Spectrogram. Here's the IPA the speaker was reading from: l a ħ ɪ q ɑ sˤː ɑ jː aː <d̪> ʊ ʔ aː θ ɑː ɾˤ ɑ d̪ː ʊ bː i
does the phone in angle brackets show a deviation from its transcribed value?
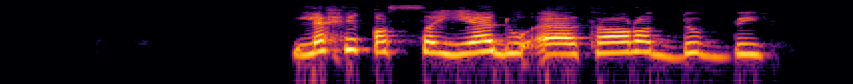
no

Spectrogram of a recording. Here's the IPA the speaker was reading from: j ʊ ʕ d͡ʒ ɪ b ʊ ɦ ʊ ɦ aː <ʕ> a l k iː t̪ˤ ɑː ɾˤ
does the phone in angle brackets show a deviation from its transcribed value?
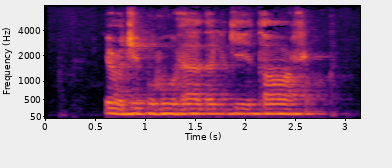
yes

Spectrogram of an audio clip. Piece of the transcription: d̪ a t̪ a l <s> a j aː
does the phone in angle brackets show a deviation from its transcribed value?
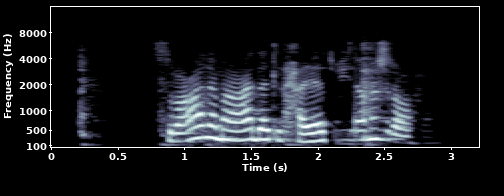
yes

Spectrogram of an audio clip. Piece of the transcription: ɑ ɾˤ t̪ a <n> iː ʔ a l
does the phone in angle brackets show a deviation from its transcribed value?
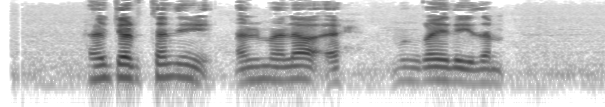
no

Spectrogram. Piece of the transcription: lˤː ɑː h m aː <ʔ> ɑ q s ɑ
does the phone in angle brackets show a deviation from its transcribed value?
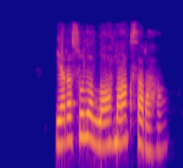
no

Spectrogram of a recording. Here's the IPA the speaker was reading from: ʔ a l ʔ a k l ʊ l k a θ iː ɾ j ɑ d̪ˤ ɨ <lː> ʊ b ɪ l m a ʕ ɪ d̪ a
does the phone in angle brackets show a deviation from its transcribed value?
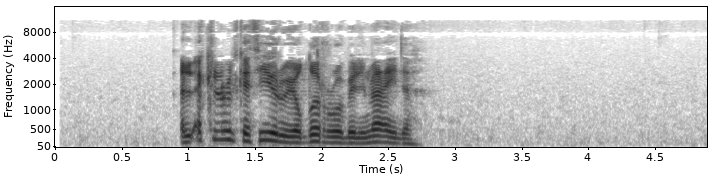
yes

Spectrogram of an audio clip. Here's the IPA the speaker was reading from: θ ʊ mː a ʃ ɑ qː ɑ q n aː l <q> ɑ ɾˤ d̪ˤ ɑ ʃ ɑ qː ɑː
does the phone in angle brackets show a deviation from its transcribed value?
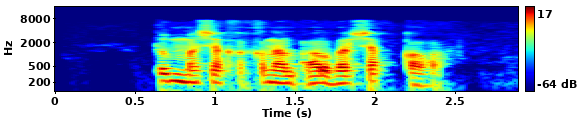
yes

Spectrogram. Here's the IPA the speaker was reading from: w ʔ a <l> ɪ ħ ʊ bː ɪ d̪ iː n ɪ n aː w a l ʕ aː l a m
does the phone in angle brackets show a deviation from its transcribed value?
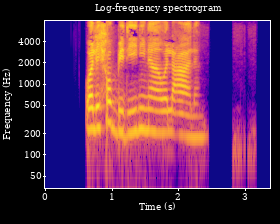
no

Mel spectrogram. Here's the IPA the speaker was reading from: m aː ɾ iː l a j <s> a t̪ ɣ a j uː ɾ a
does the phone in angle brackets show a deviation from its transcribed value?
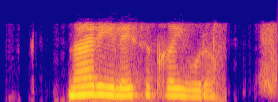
no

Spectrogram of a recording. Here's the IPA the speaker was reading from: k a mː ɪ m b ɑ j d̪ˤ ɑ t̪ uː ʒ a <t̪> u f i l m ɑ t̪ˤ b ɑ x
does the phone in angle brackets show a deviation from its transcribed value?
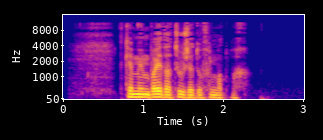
yes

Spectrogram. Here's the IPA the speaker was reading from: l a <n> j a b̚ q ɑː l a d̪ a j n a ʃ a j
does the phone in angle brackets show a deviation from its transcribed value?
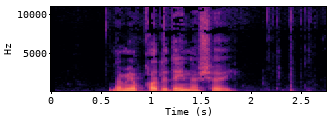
yes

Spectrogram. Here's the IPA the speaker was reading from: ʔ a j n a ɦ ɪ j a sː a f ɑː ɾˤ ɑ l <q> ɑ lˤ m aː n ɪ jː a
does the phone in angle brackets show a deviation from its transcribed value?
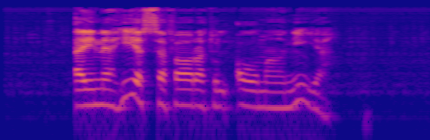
yes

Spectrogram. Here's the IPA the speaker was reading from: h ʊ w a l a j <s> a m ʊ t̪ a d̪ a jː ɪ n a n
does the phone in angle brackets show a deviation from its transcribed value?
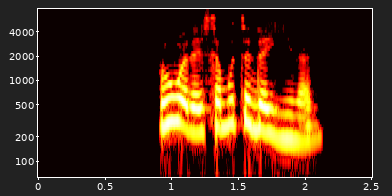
no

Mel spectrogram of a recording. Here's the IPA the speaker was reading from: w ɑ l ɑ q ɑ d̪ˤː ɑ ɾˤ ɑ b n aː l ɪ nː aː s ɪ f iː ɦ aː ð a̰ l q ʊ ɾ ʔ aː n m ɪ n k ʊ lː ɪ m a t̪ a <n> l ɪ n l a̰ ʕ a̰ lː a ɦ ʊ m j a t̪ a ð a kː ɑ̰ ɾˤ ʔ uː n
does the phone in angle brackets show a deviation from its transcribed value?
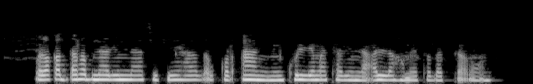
yes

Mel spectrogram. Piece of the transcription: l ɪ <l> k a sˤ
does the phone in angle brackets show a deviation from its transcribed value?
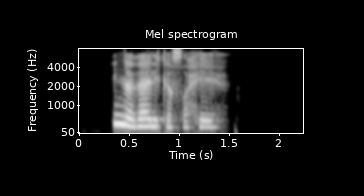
yes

